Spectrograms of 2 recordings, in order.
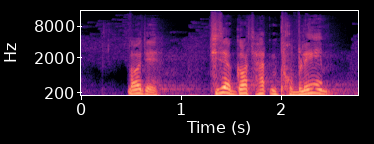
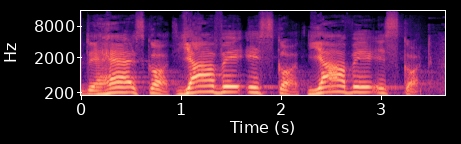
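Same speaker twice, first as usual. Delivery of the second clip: slow, loud, higher acclamation; the people of Israel crying out slowly and loudly; crowd proclaiming; 4 semitones higher, 3 dB louder, slower than usual. Acted. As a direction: cry it out slowly like a whole nation.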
